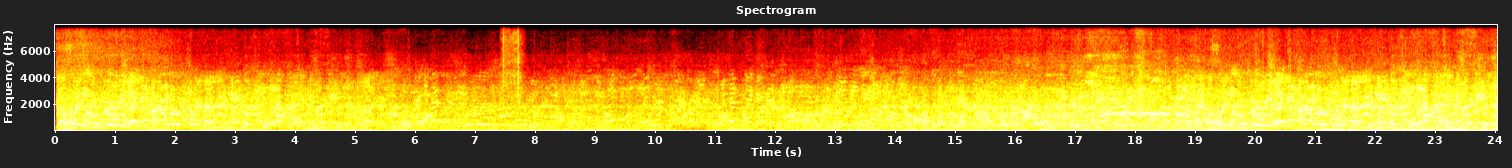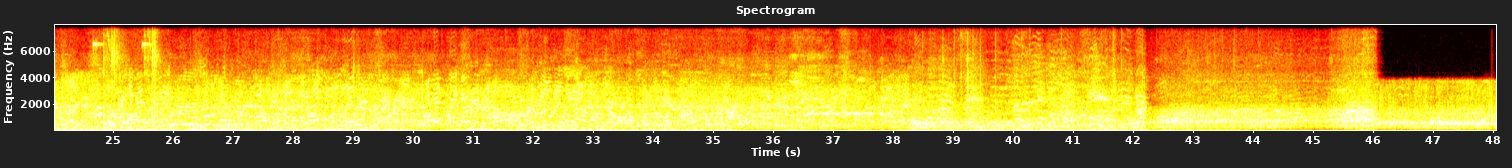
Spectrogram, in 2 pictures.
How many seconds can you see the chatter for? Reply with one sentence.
You can hear the chatter for 48 seconds altogether.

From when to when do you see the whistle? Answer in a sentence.
You can't hear the whistle here.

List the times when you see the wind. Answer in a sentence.
You can hear the wind from 0.0 to 35.4 s.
